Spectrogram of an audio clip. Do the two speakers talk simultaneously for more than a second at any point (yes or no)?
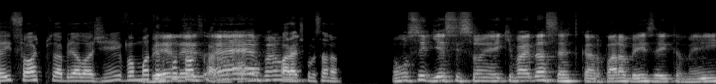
yes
